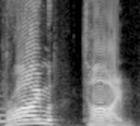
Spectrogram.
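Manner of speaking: high, very loud, drawn-out announcer call; hammed-up segment shout. Host announcing the prime time segment, hammed-up shout. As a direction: belt it out like a show intro. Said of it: "the worst prime time I've ever heard".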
